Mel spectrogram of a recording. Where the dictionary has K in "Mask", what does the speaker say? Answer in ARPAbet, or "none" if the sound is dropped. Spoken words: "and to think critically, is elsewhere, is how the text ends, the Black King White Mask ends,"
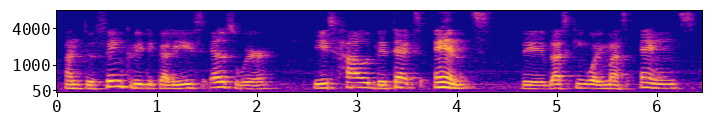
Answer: none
